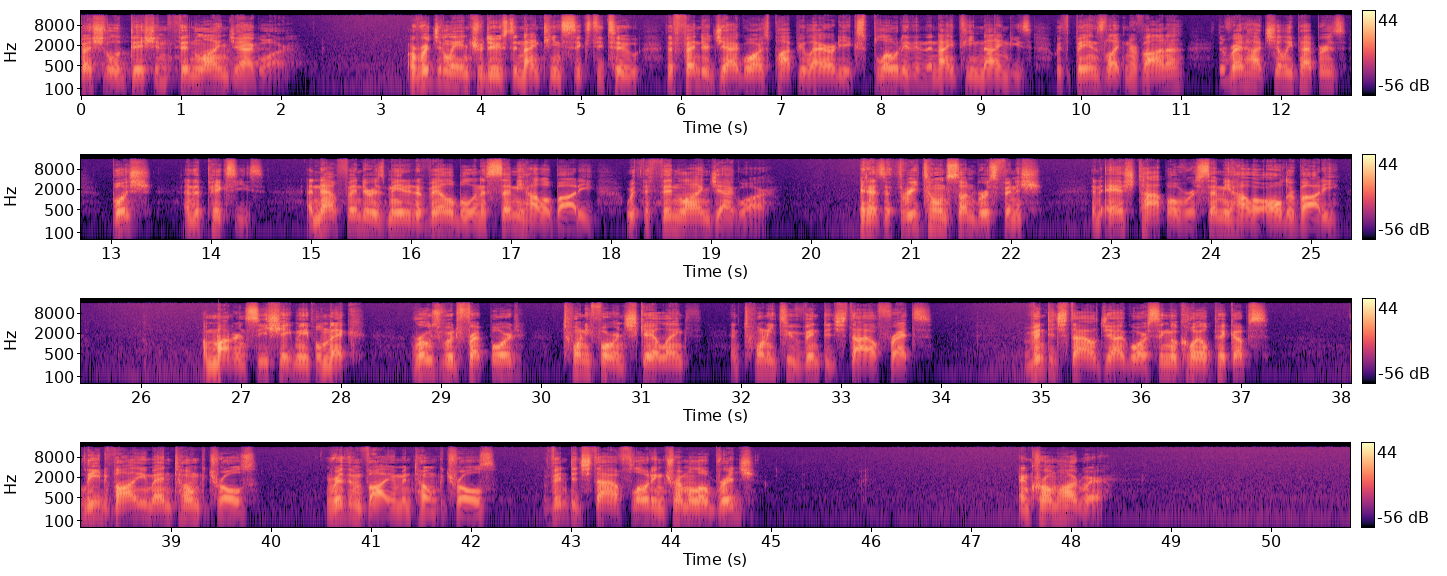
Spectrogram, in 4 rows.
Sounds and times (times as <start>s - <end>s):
Speech: 0.0s - 2.2s, 3.2s - 19.7s, 20.5s - 25.3s, 26.6s - 34.0s, 34.8s - 37.3s, 38.1s - 39.9s, 40.5s - 45.0s, 47.5s - 48.5s.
